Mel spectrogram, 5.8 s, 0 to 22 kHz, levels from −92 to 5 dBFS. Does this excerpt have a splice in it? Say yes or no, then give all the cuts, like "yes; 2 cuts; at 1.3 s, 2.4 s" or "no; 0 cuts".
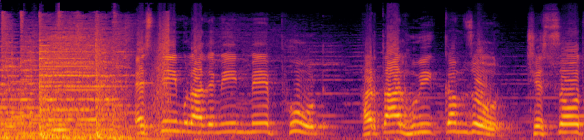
yes; 1 cut; at 1.2 s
